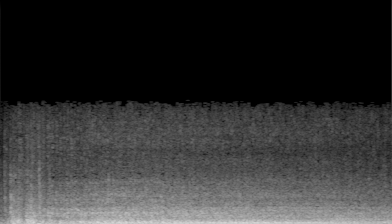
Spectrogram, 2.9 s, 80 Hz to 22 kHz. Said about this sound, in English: today we're flying one of his old favorite planes. This is a Cessna 180, a 1955 model Cessna 180.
